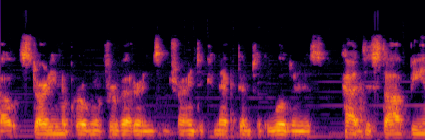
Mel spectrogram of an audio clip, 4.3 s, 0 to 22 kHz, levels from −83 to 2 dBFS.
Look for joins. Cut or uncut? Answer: cut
